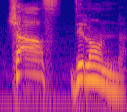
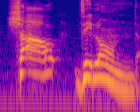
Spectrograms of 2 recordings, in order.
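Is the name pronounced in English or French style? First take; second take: French; French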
